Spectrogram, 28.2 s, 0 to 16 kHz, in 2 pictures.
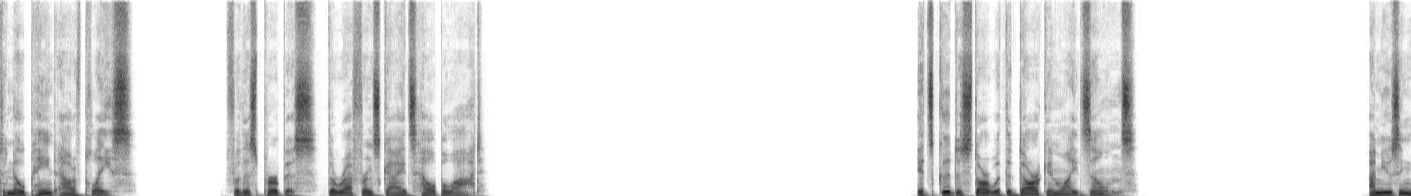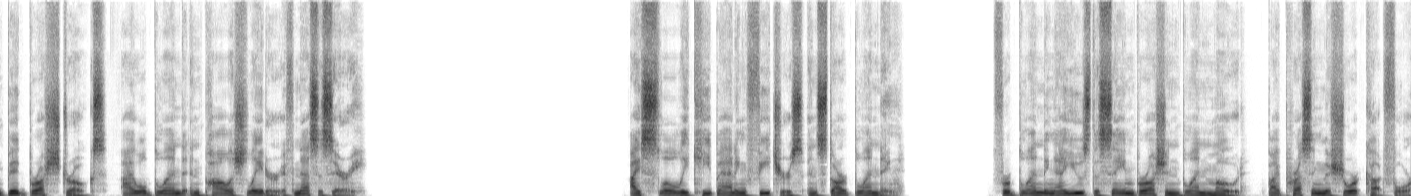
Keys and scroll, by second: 10.8 space, 14.0 space.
